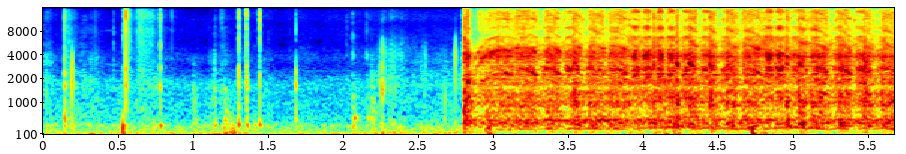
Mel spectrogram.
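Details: Opel (Vauxhall) Corsa: several seconds of scattered cranking clicks before the engine suddenly catches and roars into a steady run; hard starting.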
